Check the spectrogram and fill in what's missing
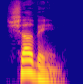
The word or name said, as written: shoving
